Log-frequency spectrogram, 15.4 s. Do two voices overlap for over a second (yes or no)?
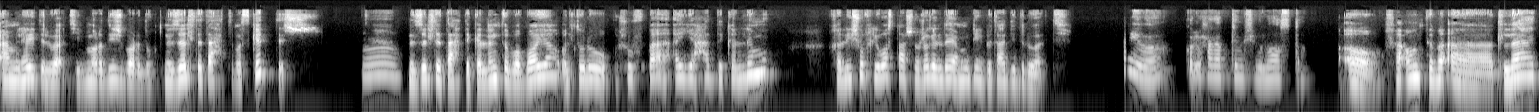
no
